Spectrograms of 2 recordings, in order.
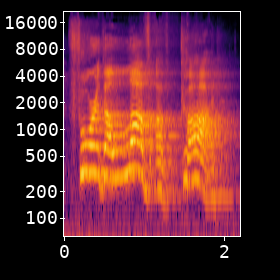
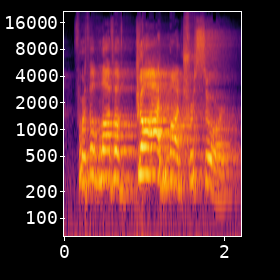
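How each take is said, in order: First: Slow, drawn-out taunting repeat; mock his plea slowly; mocking echo. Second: Loud begging cry; desperate plea. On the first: Montresor mockingly echoes. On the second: Acted. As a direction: beg loudly to be freed. Trapped man begs.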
